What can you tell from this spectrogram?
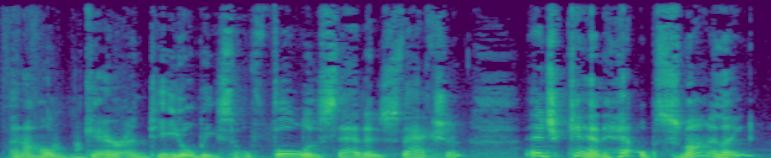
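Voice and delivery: a cheerful glutton coaxing, with a hint of a put-on voice; jolly fat man.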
